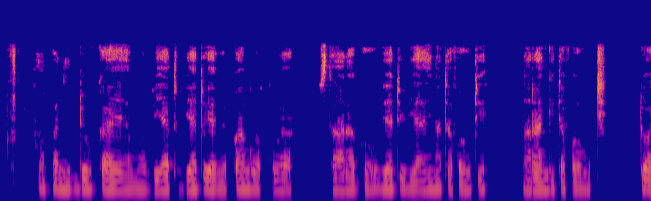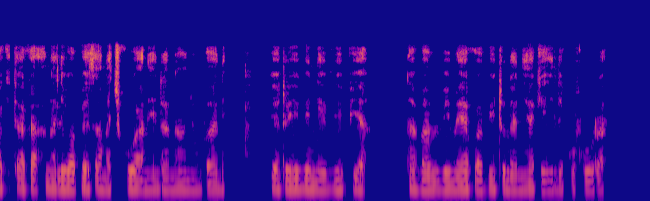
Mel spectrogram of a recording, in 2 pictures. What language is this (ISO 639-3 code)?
swa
